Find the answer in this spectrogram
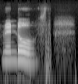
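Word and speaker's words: rendezvous: यहाँ पर जैसे कि लिख रखा है, देखिए इसमें आपको जेड और एस को साइलेंट रखना है, तो इसको हम क्या पढ़ेंगे, रेंडोव्स, ठीक है, रेंडोव्स।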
